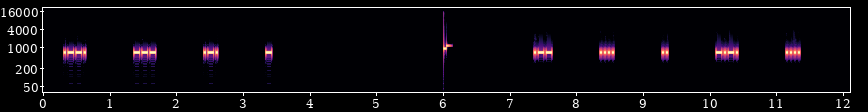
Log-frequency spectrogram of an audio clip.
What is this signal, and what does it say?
Morse code, heard as a keyed tone, about 40 wpm, spaced as for 11 wpm, 690 Hz. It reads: PORT WHICH
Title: 8x Character Spacing - Top 300 Words - 40wpm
